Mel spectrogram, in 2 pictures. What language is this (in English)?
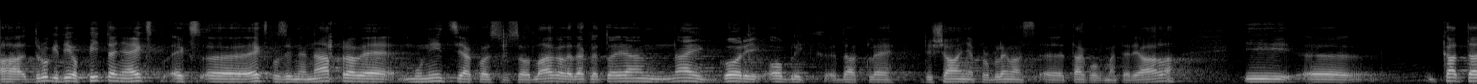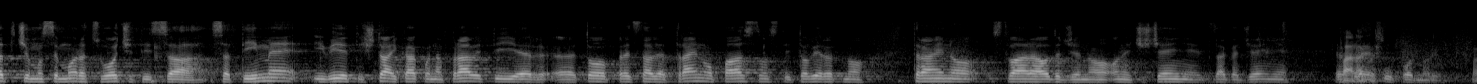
Croatian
